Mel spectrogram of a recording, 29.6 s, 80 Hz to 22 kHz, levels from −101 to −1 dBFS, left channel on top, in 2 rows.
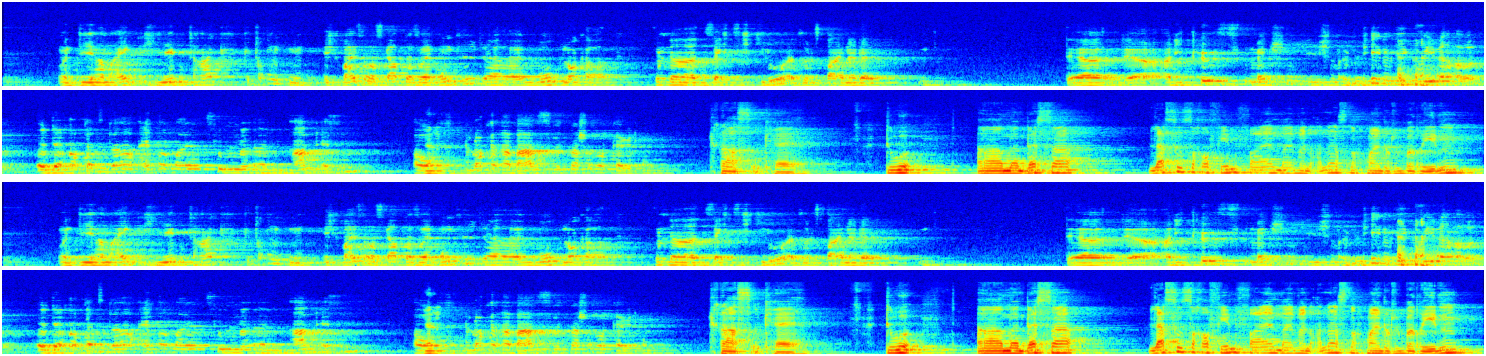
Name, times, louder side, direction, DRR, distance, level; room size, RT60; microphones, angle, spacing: voice 1, 0.6-6.1 6.5-8.8 9.2-9.3 10.6-14.8 15.2-18.5 18.9-21.4, left 1 dB, 15° left, 4 dB, 1.8 m, -28 dB
voice 2, 21.9-22.9 23.7-24.0 24.6-25.6 26.3-29.5, right 2 dB, 40° right, 9 dB, 0.8 m, -20 dB
20.0 x 19.5 x 8.8 m, 1.3 s
head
